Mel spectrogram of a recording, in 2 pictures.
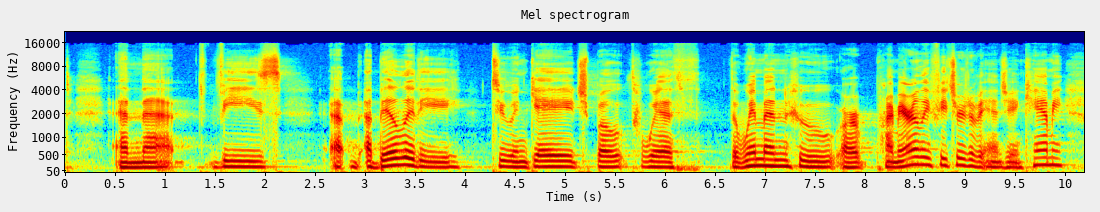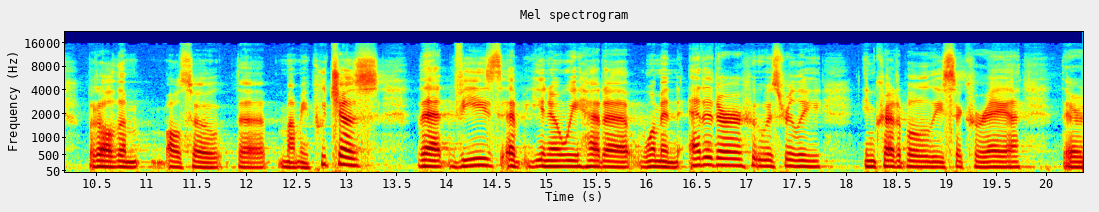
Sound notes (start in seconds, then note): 11.5 speaks foreign language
